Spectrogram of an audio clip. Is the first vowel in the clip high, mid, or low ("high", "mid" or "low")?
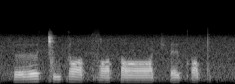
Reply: mid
